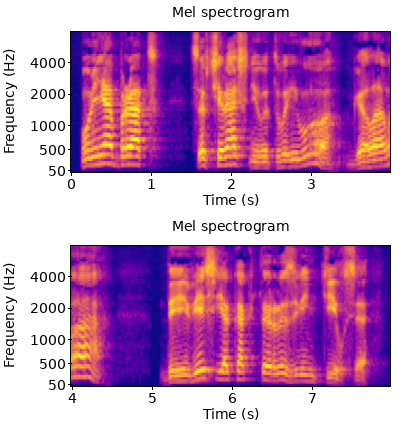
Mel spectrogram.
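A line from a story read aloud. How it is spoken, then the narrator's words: Changed tone, laughing. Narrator (Russian): начал он совсем другим тоном, смеясь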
